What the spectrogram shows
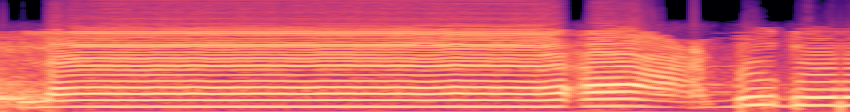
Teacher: آخر میں عین کی جو ہے وہ آواز واضح کریں گے، اس کو جھٹکا نہیں پڑھیں گے بلکہ عین پڑھیں گے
